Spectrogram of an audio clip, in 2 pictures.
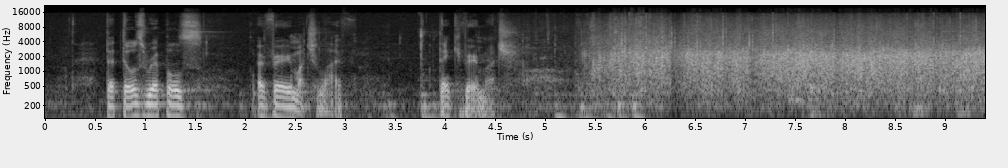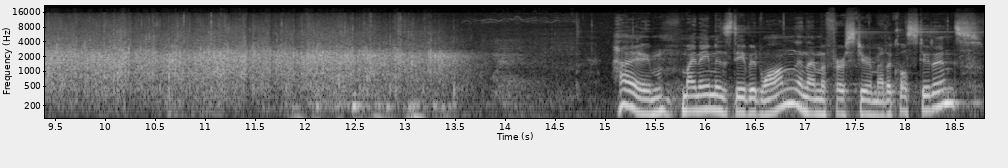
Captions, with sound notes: that those ripples are very much alive. Thank you very much. [ Applause ] >> Hi. My name is David Won and I'm a first-year medical student.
